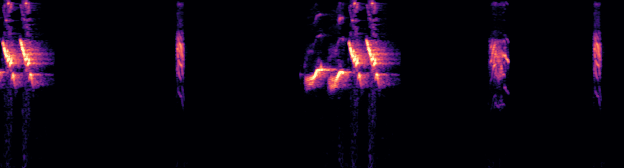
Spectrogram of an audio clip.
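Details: A fast-singing "tuí tuí" double-collared seedeater, used as a tutor to teach young birds, sings bright, high twittering phrases separated by short, sharp whistled notes.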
